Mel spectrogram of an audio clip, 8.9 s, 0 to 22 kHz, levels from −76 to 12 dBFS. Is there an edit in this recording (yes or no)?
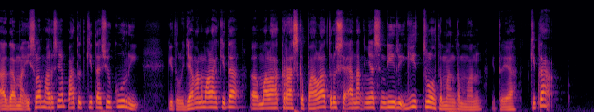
yes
